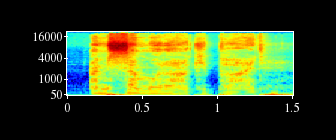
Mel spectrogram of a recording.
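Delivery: dusty, almost chain-smokerish voice. Narrating a scene, voicing a woman character who replies, dusty chain-smoker voice. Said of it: "It's kind of like dusty, almost chain smokerish".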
